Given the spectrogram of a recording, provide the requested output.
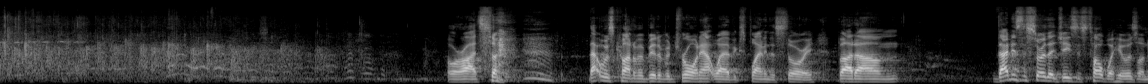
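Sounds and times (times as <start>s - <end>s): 
church audience clapping: 0.0s - 4.2s
speech: 4.5s - 5.2s, 5.9s - 9.1s, 10.0s - 11.4s.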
